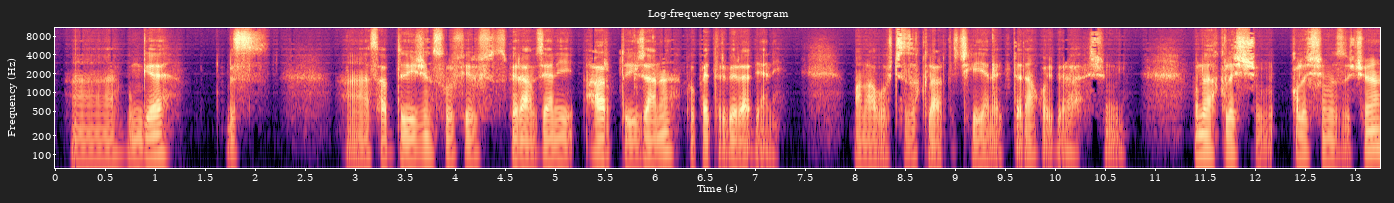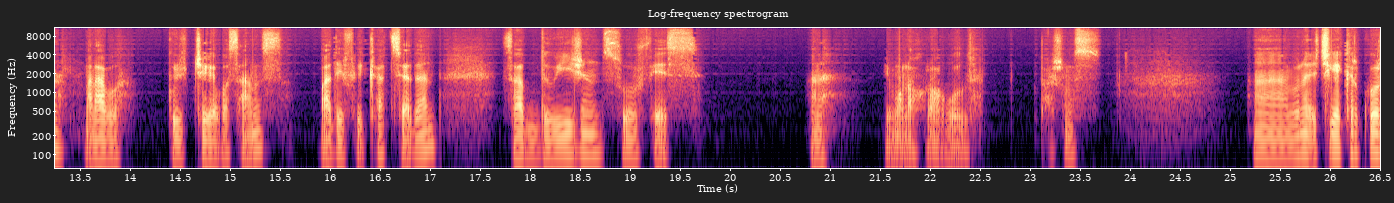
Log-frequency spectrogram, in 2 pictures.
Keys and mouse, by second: 0.6 shift+middle click, 6.7 shift+middle click, 13.2 middle click, 15.9-19.9 drag, 20.8-23.0 middle drag.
